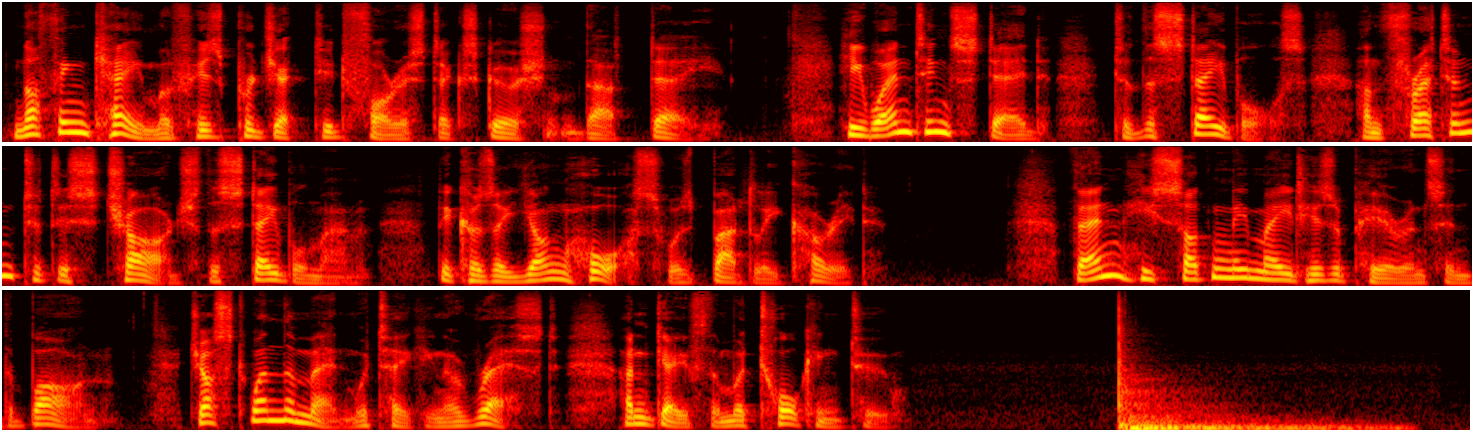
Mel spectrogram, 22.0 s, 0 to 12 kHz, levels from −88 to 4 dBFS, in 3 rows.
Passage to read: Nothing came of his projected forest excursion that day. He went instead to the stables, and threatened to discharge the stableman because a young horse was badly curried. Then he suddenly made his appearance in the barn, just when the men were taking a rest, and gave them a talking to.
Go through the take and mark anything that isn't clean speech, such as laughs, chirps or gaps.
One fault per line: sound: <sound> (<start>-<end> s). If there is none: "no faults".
sound: thud (20.3-21.8 s)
